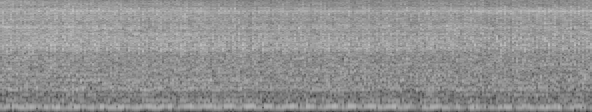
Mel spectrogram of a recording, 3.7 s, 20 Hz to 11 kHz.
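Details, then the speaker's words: Triumph TR250 warm at operating temperature on stock Zenith Stromberg carburettors, air valve lifted with screwdriver for the mixture test: low, uneven idle beat that stumbles and wants to stall; mixture too weak. "again stumble wants to stall mixtures are too weak so we're going to enriching it up back one turn and then we'll check again"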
